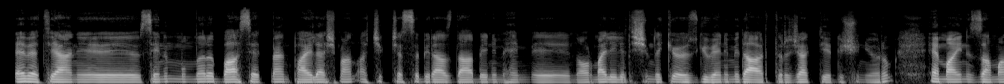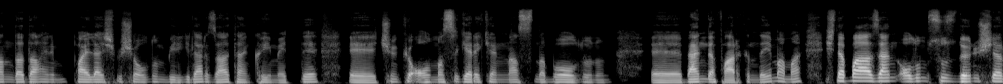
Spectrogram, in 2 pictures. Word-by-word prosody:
Evet, 130 -3 +3
yani, 115 -1 +3
eee, 110 0 +1
senin 125 +3 -4
bunları 125 0 -2
bahsetmen, 115 0 +2
paylaşman, 115 +2 0
açıkçası 120 +1 -5
biraz 110 -3 -1
daha 110 0 +1
benim 110 -1 -6
hem, 110 +1 -9
eee, 105 -1 -4
normal 110 +2 -1
iletişimdeki 115 +2 -2
öz 110 -2 0
güvenimi 115 0 -2
de 115 - +5
arttıracak 110 +1 0
diye 110 -2 -6
düşünüyorum. 110 +5 -7 0.3
Hem 125 -4 +1
aynı 115 0 +3
zamanda 115 0 -1
da, 115 0 +2
hani, 115 -2 -8
bu 115 - -19
paylaşmış 115 0 0
olduğun 115 0 -6
bilgiler 115 +3 -3
zaten 110 -2 -1
kıymetli. 105 +4 -5 0.3
Eee, 95 -2 +1
çünkü 120 -3 -4
olması 110 +3 -1
gerekenin 115 -2 -1
aslında 110 +1 -4
bu 110 - 0
olduğunun, 105 -1 -2 0.4
eee, 95 -1 +1
ben 125 +2 +5
de 115 - +3
farkındayım 105 +6 0
ama, 130 0 -2 0.2
işte, 155 +1 +4
bazen 155 -1 +9
olumsuz 145 0 -1
dönüşler 140 0 +5
115 Hz, 145 wpm, -23 LUFS, 110-120 Hz, 0.4 s, bazen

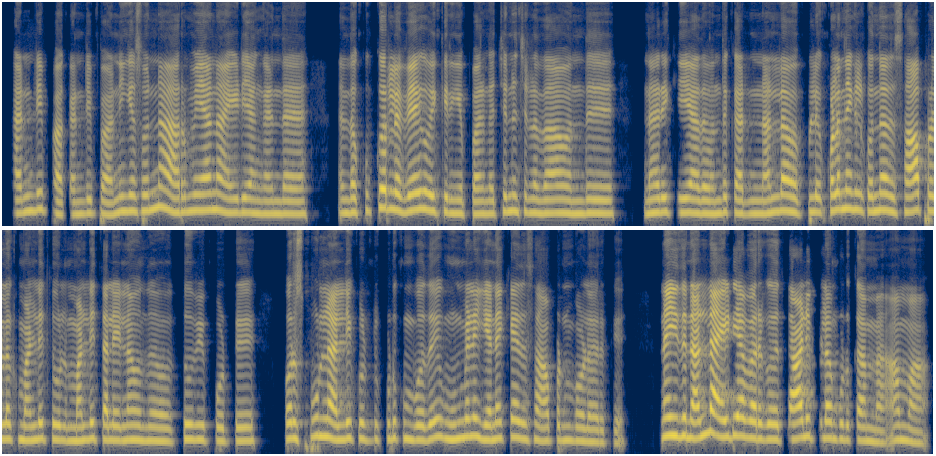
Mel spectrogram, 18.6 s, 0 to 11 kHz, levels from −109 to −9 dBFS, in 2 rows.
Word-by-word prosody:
கண்டிப்பா, 225 -1 -3
கண்டிப்பா. 190 +1 -5
நீங்க 225 +1 -1
சொன்ன 265 +4 0
அருமையான 235 +3 0 0.2
ஐடியாங்க. 205 -2 -2
இந்த, 190 0 -2 0.6
இந்த 205 +1 -1
குக்கர்ல 255 +2 +1
வேக 245 +2 +5
வைக்கிறீங்க 210 -4 -2
பாருங்க! 185 0 -2
சின்ன, 225 +1 -2
சின்னதா 195 -1 -1 0.2
வந்து 190 +1 -2 0.6
நறுக்கி 205 0 -2
அத 195 - 0
வந்து 190 +3 -2
கட் 190 -1 -1 0.2
நல்ல 215 +4 -1 0.2
பிள்ள 215 0 -2
குழந்தைங்களுக்கு 245 -1 +1
வந்து 245 +1 +3
அத 220 - -1
சாப்பிட்ற 230 +1 +3
அளவுக்கு 225 -1 -2
மல்லித்தூள், 220 0 -1
மல்லி 215 +3 0
தழையிலாம் 215 0 +1
வந்து 205 -1 -2 0.3
தூவி 220 -1 0
போட்டு, 200 0 -4 0.4
ஒரு 235 - +3
ஸ்பூன்ல 260 -1 +2
அள்ளி 225 +2 +1
போட்டு 225 -1 -5
கொடுக்கும்போது, 225 -1 -2 0.2
உண்மையிலே 260 +3 +2
எனக்கே 235 +2 0
அது 230 - -2
சாப்பிட்ணும் 205 +1 -3
போல 190 -2 -2
இருக்கு. 175 -1 -10 0.4
நான் 275 +1 +8
இது 275 - +4
நல்ல 280 +7 +4 0.2
ஐடியாவா 265 -2 +4
இருக்கு. 225 -1 +1 0.2
தாளிப்புலாம் 240 0 +3
குடுக்காம. 205 -5 -2
ஆமா. 195 -5 -1
220 Hz, 165 wpm, -23 LUFS, 200-235 Hz, 0.6 s, நான்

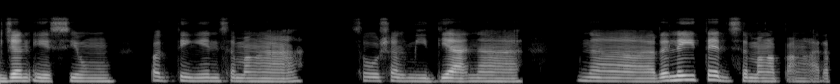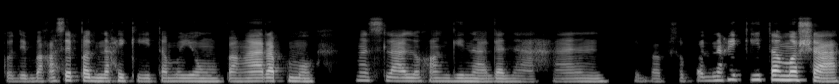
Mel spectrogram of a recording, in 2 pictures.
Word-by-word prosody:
diyan 160 +3 +5
is 150 -4 0 0.2
'yong 150 -1 -2 0.4
pagtingin 160 -3 -2
sa 160 -2 -4
mga 145 -1 -1 0.8
social 165 -2 -4
media 145 -1 +2
na 145 -1 -1 0.6
na 170 -2 -2 0.6
related 200 +2 +5
sa 160 0 -3
mga 145 -1 -1
pangarap 140 -1 -7
ko, 140 0 -11
'di 140 -1 -6
ba? 145 0 -4
Kasi 160 +4 +1
'pag 165 -3 +3
nakikita 150 -1 -2
mo 145 0 -4
'yong 145 -1 -2
pangarap 150 +2 +3
mo, 145 -3 -2 0.4
mas 185 -1 -5
lalo 155 -2 0
kang 150 -1 -5
ginaganahan, 135 -1 -4 0.3
'di - - -18
ba? 135 -2 -12
So 155 -1 -16
'pag 170 +3 -8
nakikita 215 +2 +3
mo 205 0 +9
siya, 155 -7 +5
150 Hz, 125 wpm, -25 LUFS, 145-165 Hz, 0.8 s, mo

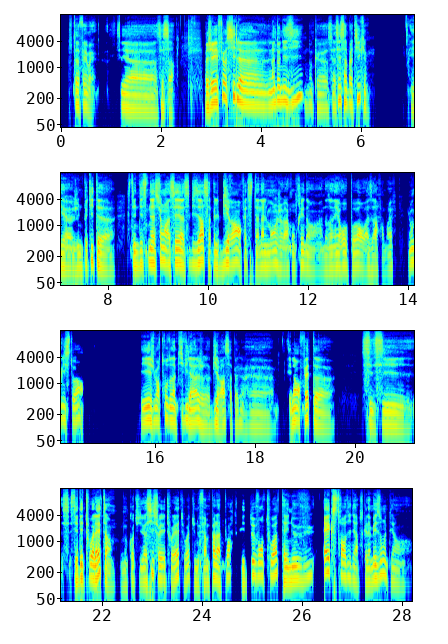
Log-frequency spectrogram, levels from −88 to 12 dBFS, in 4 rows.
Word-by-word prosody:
Tout - - -5
à - - 0
fait, - - -3
ouais, - - -6 0.4
c'est, 130 -2 -6
heu, 115 -2 -2
c'est - - -4
ça. - - +2 0.6
Bah, 130 - +3
j'avais 160 +4 +8
fait 230 - +1
aussi 220 +1 +7
le 140 -7 +2
l'Indonésie, 175 +6 0
donc 135 0 -13
heu, 125 -1 -6
c'est - - -5
assez 185 - +1
sympathique 160 +2 +1 0.9
et 115 0 -3
heu, 105 -1 -3
j'ai 100 - -6
une 110 - -9
petite, 140 +2 -1
heu, 110 -5 0 0.3
c'était 125 - -3
une 120 - -5
destination 145 +3 +2
assez 145 +2 +4
assez 135 0 +2
bizarre, 140 +4 +3
ça - - +3
s'appelle 120 -1 -4
Bira, 135 +4 +1
en - - +3
fait, 135 - -6
c'était 115 - -1
un 110 - -4
Allemand 120 +3 -2
que - - -5
j'avais 110 -1 -4
rencontré 115 +4 -5
dans 100 -4 -9
dans 105 0 -10
un 110 - -4
aéroport 115 0 -3
au - - -5
hasard, 105 0 -5
enfin 100 - -13
bref, 110 +3 -12 0.3
longue 150 +3 -4
histoire 145 +2 0 1.2
et 145 +2 +2
je 135 - -1
me 140 - -1
retrouve 165 +5 -4
dans - - +1
un 135 - +1
petit - - -3
village, 135 -3 0
heu, 110 -2 -7
Bira, 125 +3 0
ça - - 0
s'appelle. 115 +3 -10 0.2
Hem 105 -2 -11 0.3
et 115 - -5
là, 145 +2 +3
en - - +2
fait, 160 -3 0
heu, 110 -4 -1 0.7
c'est 120 -2 +1
c'est 110 -2 0 0.2
c - - -1
c'est 130 - +1
des 150 +2 +3
toilettes, 145 -1 +6 0.3
donc 105 +1 -14
quand - - -6
tu 120 - -8
es - - -5
assis 125 +9 +4
sur 145 - +2
les 135 -1 0
toilettes, 130 +8 -1
tu - - -12
vois, 140 +3 -3
tu 125 - -12
ne 115 - -7
fermes 125 +2 -3
pas 155 - +2
la 150 - +4
porte 160 +2 -6
et 120 - -5
devant 165 -2 +1
toi, 170 +3 +1
tu 135 - -3
as - - +3
une 135 +2 0
vue 140 +5 -8 0.2
extraordinaire 160 -9 +5
parce - - -12
que 130 - -7
la 120 - -3
maison 150 +7 -1
était 135 -4 -11
en 110 -2 -12
130 Hz, 225 wpm, -23 LUFS, 115-150 Hz, 1.2 s, j'avais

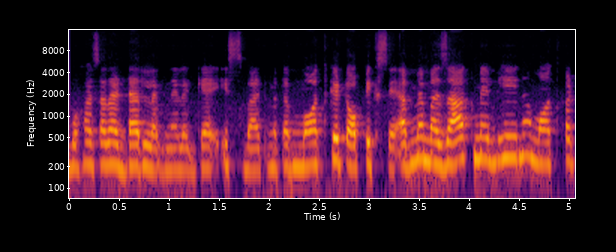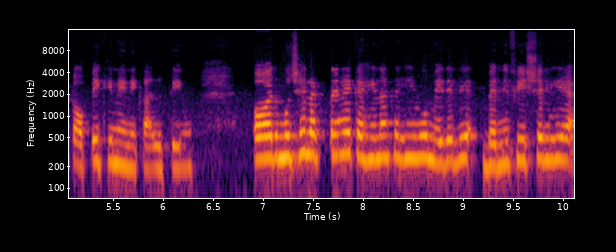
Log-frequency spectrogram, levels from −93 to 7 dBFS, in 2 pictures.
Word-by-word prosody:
बहुत 205 +2 -5
ज़्यादा 215 0 0
डर 200 0 +2
लगने 180 -2 -4
लग 180 -2 -9
गया 195 - -2
इस 210 0 -11
बात 180 -1 -6
मतलब 195 +1 -5
मौत 210 +1 0
के 245 - +7
टॉपिक 205 -1 0
से 190 - -6
अब 205 - -4
मैं 250 +2 +1
मजाक 220 +5 +3
में 250 -2 -1
भी 260 +3 -1
ना 275 +1 -2
मौत 220 -3 -2
का 240 - -2
टॉपिक 220 0 -2
ही 230 - -5
नहीं 215 -2 -1
निकालती 190 0 -5
हूँ 195 +1 -14 0.7
और 265 0 +7
मुझे 270 +3 +4
लगता 285 -1 +2
है 300 - +4
कहीं 260 -3 +1
न 265 0 +2
कहीं 260 -1 -1
वो 270 0 +3
मेरे 235 -2 0
लिए 265 +3 -1
बेनिफिशियल 230 +4 -2
ही 250 +1 -1
है 250 - +1
220 Hz, 230 wpm, -19 LUFS, 200-255 Hz, 0.7 s, के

